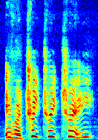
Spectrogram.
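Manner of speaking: high, excited little dog asking for a treat; the dog begs for treats, voice way up; talking dog wants a treat; eager dog voice. Retold or imitated. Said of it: "your dog starts going".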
